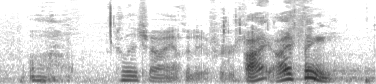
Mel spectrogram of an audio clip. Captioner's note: murmuring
